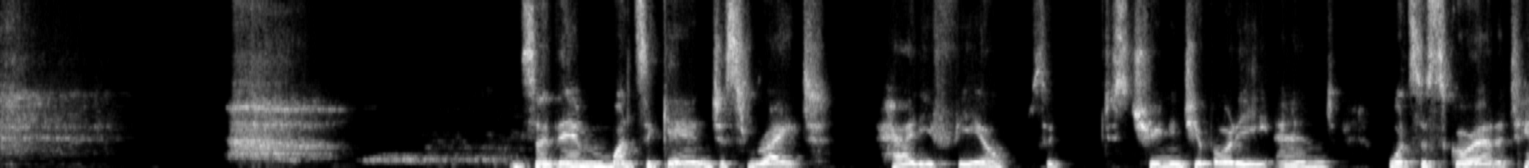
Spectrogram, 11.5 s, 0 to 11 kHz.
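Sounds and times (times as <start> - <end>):
big deep breaths: 1.7 - 3.7
speech: 3.8 - 11.4.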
